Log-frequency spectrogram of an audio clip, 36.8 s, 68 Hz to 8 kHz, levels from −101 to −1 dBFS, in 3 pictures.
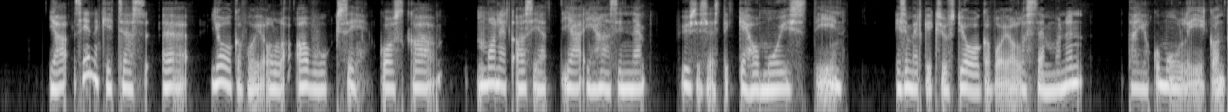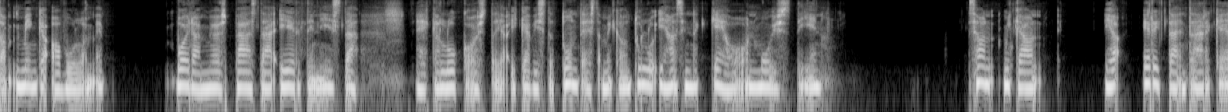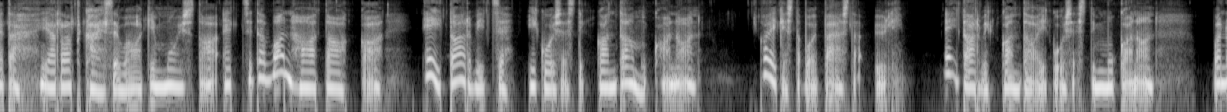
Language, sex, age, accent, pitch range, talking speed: Finnish, female, 30-49, native, 190-225 Hz, 120 wpm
